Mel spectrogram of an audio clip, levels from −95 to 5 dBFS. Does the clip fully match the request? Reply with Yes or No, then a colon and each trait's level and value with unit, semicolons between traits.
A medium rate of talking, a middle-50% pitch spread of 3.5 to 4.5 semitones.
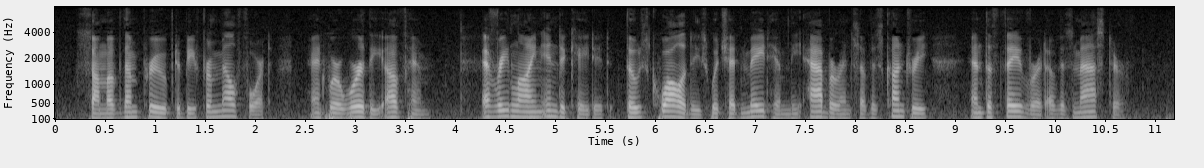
Yes: average, 175 wpm; average, 3.9 semitones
